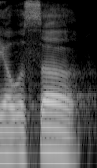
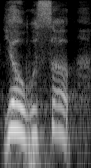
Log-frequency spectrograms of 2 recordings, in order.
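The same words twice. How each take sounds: First: The voice is low and deep. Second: The voice is high-pitched. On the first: The speaker calls it right. "like this" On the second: The speaker calls it wrong. "in my high pitched voice"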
